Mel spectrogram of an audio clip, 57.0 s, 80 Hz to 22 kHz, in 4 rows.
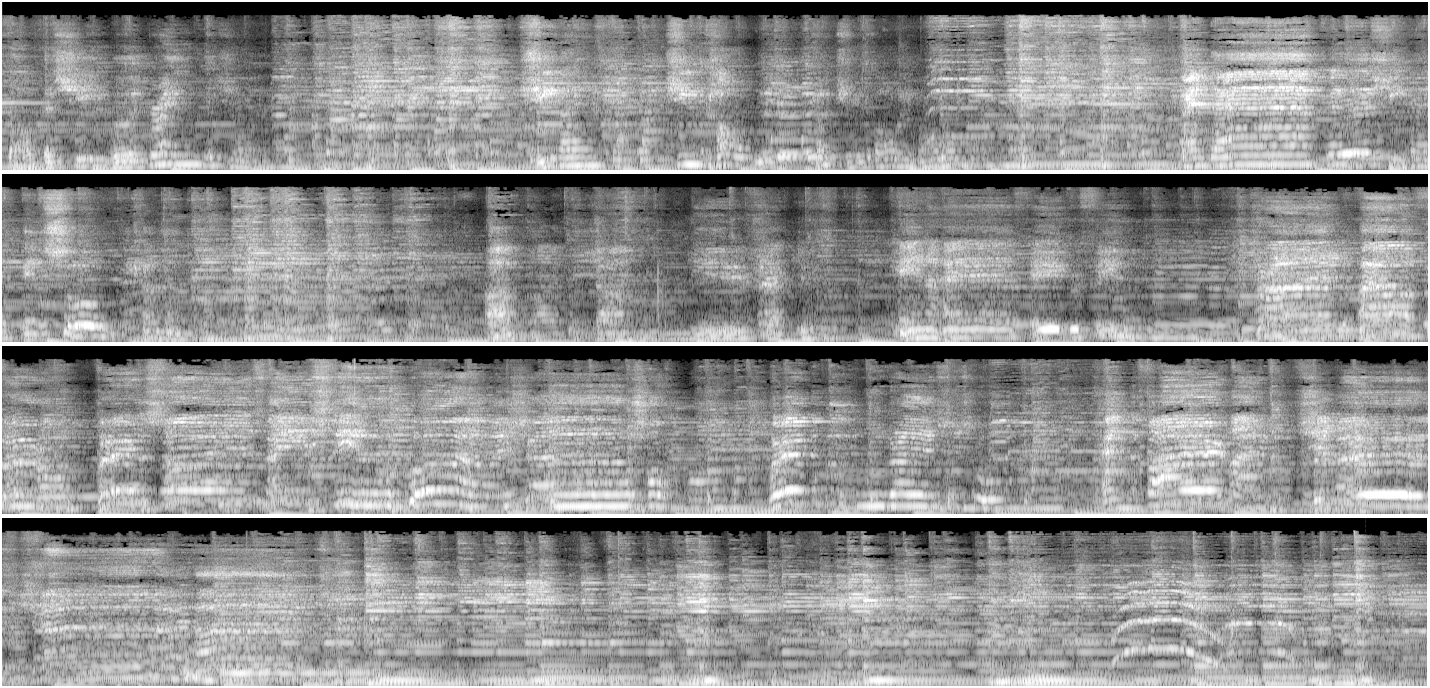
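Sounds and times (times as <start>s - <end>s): acoustic guitar: 0.0s - 57.0s
banjo: 0.0s - 57.0s
fiddle: 0.0s - 57.0s
upright bass: 0.0s - 57.0s.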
